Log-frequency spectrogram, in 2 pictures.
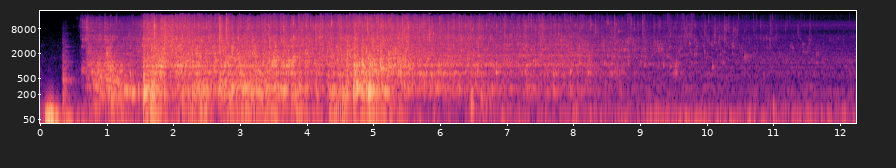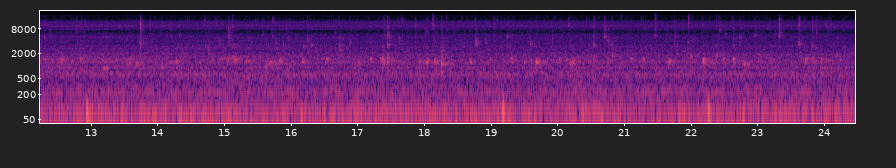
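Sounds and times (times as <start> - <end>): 
toilet sound: 0.4 - 11.6.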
